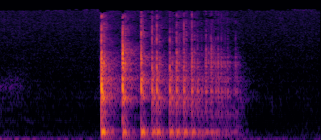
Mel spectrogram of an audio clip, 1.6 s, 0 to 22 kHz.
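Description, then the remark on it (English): Physical dice, used instead of electronic ones, clatter across a hard surface in a quick burst of rattling clicks, several sharp bounces running together for under a second before settling into silence. “And this time I'm going to use dice instead of electronic ones because I haven't rolled above a 6 on my computer.”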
